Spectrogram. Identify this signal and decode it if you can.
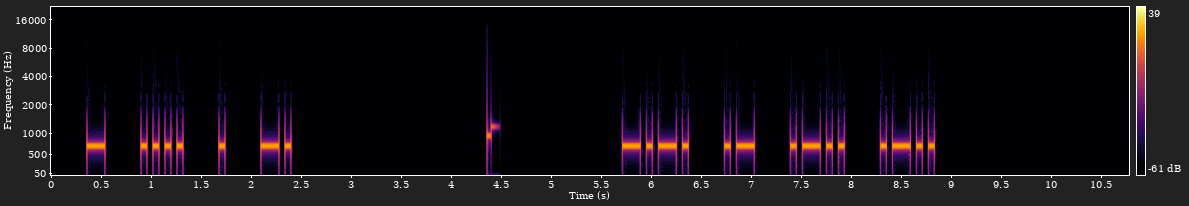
Morse code, heard as a keyed tone, about 20 wpm, spaced as for 14 wpm, 700 Hz. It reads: THEN CALL
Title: 108 Lesson 18f - Letter m - Words 20wpm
